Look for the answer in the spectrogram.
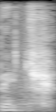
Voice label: "bitch", expletives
